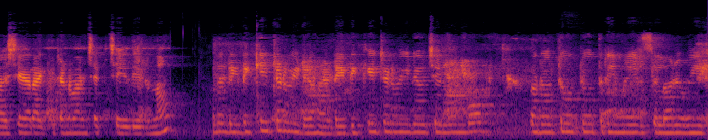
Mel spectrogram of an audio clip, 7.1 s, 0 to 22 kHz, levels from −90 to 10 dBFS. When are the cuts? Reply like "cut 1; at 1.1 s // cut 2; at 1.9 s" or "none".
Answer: cut 1; at 2.2 s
